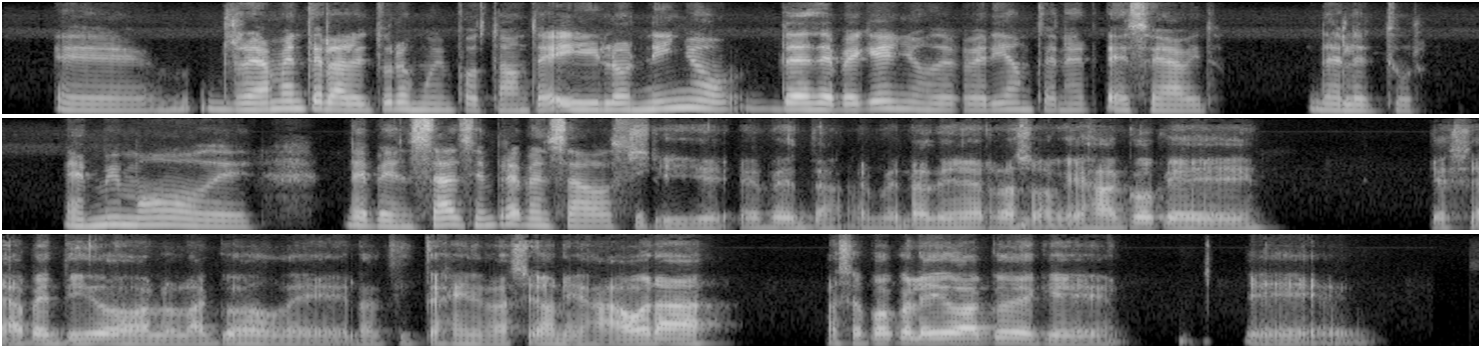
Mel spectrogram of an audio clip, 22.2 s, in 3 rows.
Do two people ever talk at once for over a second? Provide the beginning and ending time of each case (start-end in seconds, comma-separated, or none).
none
